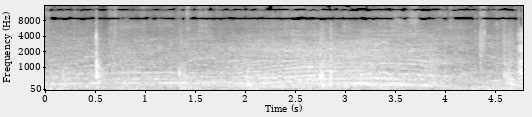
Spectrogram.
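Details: Simmental heifer from a livestock market, handled while being loaded onto a truck; a drawn-out, low lowing moo runs across the middle seconds, overlapped by men giving instructions and brief knocks.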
